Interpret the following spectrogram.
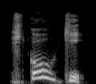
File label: "hikouki", Japanese; airplane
